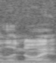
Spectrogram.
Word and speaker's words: Illinois: up Tammy F hello the S is silent from Illinois oh my bad Illinois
